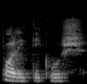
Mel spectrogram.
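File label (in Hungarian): "politikus", Hungarian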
